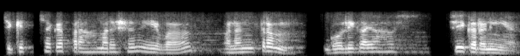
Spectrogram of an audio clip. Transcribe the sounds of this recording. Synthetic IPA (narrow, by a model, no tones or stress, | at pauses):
t͡ʃikit̪ʃɐkɐpɾaːmɐɾʃɐneːʋɐɐnɐnt̪ɾɐm | ɡoːlikɐjɐɦɐ | siːkɐɾɐɳijɐ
